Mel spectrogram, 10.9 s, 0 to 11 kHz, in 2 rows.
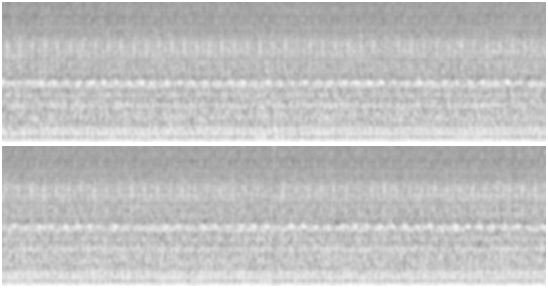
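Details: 2015 Volkswagen Polo Sedan, CFNA engine, cold start at 0 °C air temperature: a steady cold idle with an uneven ticking knock over the engine note; cold-start knock, source not pinned down.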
